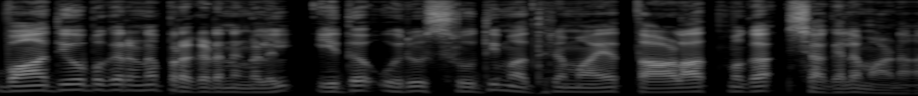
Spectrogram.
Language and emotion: Malayalam, neutral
